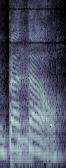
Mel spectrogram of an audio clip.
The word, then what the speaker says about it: Bethel: Oh, you, Bethel. Okay. You're saying Bethel? – Yeah, two separate words. Yeah. Beth El. It means house of God, because Beth in Arabic and Hebrew means house.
